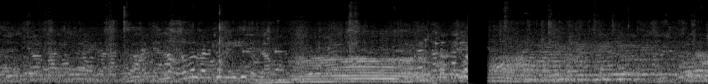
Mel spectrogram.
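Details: Cattle at the Khokar Math cattle market, one long low moo rising then falling over about two seconds, surrounded by constant crowd chatter and market noise, with a brief dropout near the end.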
